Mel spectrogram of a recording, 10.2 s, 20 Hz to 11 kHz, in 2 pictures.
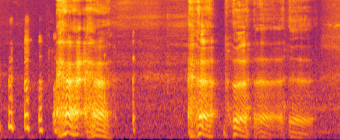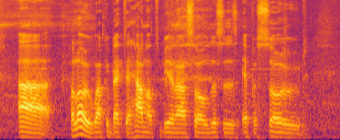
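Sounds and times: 
speech: 0.1s - 1.8s, 3.0s - 4.7s, 5.4s - 9.8s
throat clearing: 0.8s - 1.9s, 2.8s - 4.8s
person coughing: 0.8s - 2.2s, 2.8s - 4.7s.

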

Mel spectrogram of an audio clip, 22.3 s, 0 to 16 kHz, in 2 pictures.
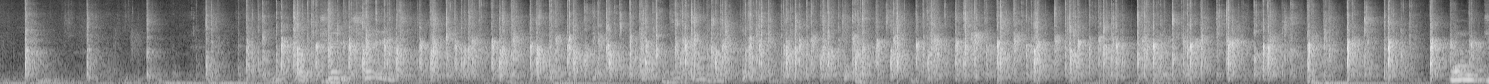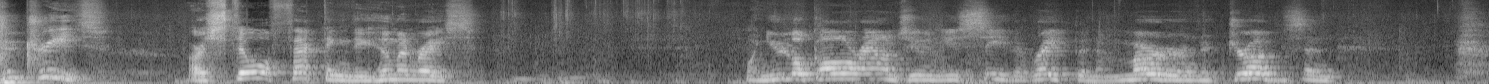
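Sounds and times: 
standing audience applauding in a church: 0.0s - 11.6s
speech: 12.6s - 14.8s, 16.9s - 21.3s.

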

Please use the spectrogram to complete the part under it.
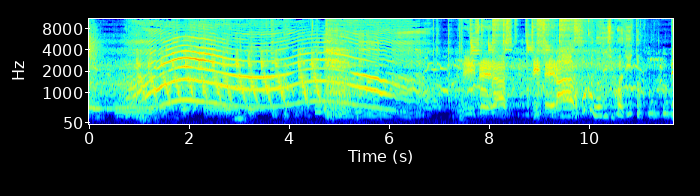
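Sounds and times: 
voice imitating a police patrol car siren wailing: 0.6s - 7.8s
speech: 8.3s - 11.6s.

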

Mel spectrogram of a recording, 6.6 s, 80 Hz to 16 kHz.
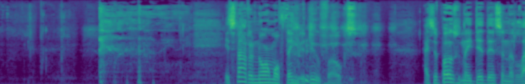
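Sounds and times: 
wet chewing of food with soft crunchy bites: 0.0s - 1.2s
speech: 2.8s - 4.6s, 5.3s - 6.5s.

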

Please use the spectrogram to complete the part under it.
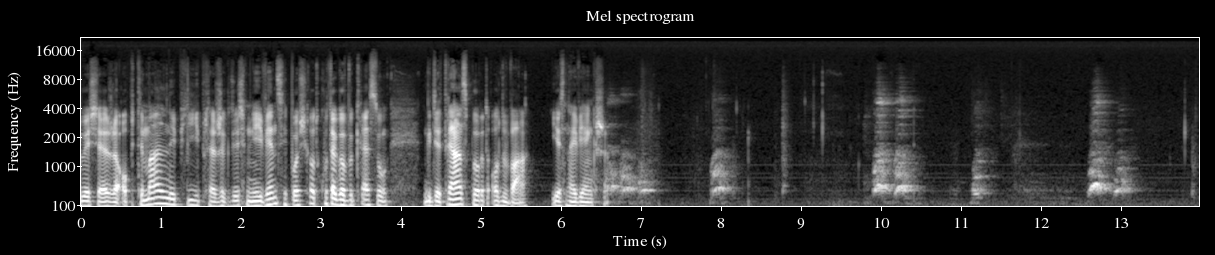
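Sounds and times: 
speech: 0.0s - 6.8s
dog barking: 6.5s - 7.3s, 7.9s - 8.3s, 9.9s - 11.5s, 12.6s - 13.3s.

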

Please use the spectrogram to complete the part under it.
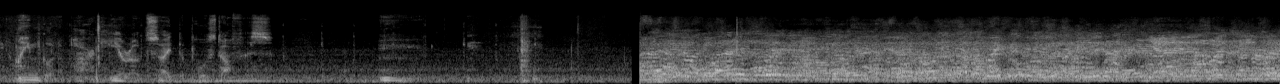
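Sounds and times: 
speech: 0.2s - 2.8s, 3.8s - 4.2s
crowded room chatter at a conference: 6.4s - 12.7s.

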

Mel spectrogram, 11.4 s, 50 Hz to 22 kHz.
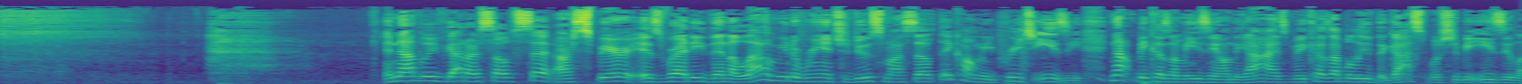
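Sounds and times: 
slow deep breath in: 0.0s - 2.4s
speech: 2.9s - 11.4s.

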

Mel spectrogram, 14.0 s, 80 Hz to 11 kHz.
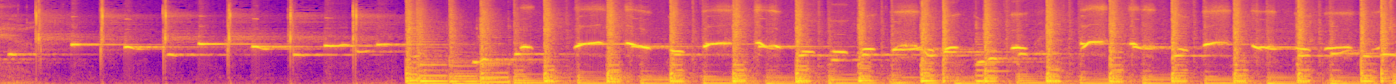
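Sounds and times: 
bright whistled TV theme tune: 0.0s - 13.9s
full band with steady bass and drum beat: 4.1s - 13.9s.

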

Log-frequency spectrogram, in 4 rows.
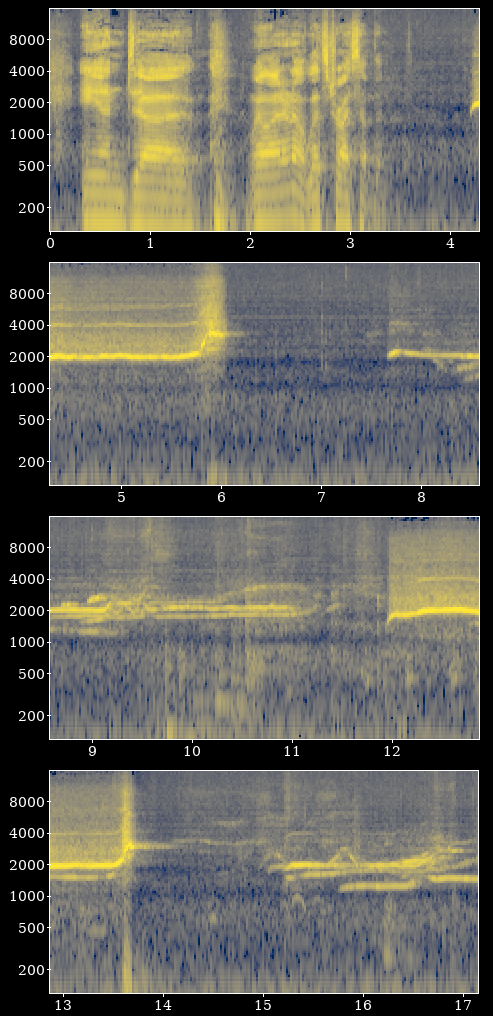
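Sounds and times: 
speech: 0.3s - 3.4s
person whistling a loud steady held note: 4.2s - 6.2s, 7.7s - 11.2s, 12.0s - 14.0s, 14.9s - 17.1s
softer warbling whistled melodic phrase: 7.6s - 11.4s, 12.0s - 17.1s
laughter: 9.8s - 13.4s, 15.2s - 17.1s.

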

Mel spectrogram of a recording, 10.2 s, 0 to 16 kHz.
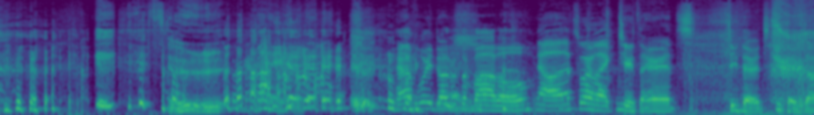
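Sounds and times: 
people chuckling: 0.0s - 6.6s
speech: 0.0s - 10.1s
long low rumbling burp: 2.2s - 2.8s.

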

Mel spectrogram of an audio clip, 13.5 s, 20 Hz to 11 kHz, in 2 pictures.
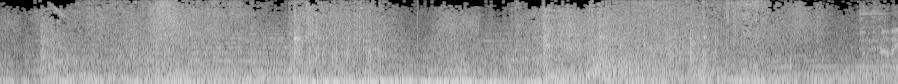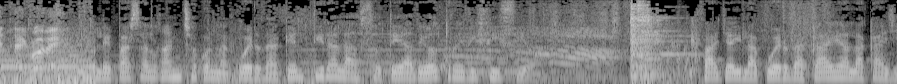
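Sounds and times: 
explosions booming on a rooftop: 0.0s - 6.4s
debris shattering: 0.1s - 6.4s
speech: 7.0s - 11.0s, 12.0s - 13.4s.

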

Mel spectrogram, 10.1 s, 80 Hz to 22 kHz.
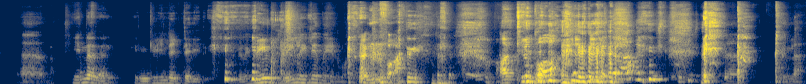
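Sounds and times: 
speech: 0.9s - 9.2s
laughter: 2.7s - 9.1s
person coughing: 4.4s - 5.1s, 6.5s - 9.9s.

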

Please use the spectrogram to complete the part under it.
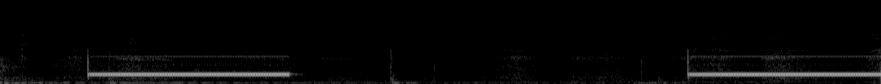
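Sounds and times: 
person breathing: 0.5s - 1.8s, 4.7s - 8.8s
telephone ringing on the line with long electronic tones: 0.9s - 3.0s, 6.9s - 8.8s.

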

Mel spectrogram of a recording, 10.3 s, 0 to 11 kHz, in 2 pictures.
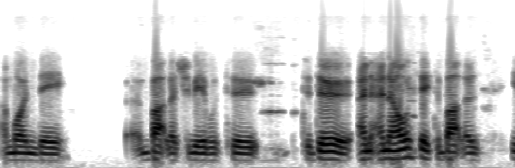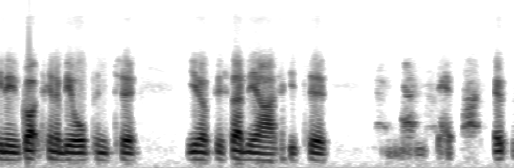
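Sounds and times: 
speech: 0.1s - 10.2s
dog barking: 9.0s - 10.0s.

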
